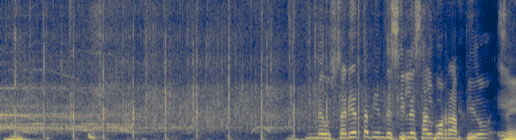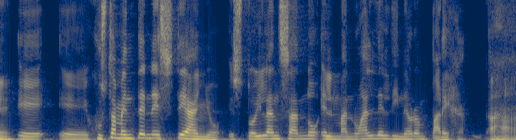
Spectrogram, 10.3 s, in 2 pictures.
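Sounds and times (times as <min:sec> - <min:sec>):
audience applause for a talk show guest: 0:00.0 - 0:04.3
speech: 0:00.1 - 0:00.5, 0:03.1 - 0:10.3.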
